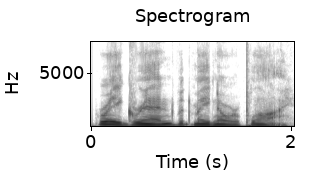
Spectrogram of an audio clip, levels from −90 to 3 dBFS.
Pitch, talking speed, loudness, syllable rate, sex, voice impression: 120 Hz, 175 wpm, -15 LUFS, 4.2 syllables/s, male, masculine, middle-aged, slightly muffled, sincere, slightly calm, slightly elegant, kind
